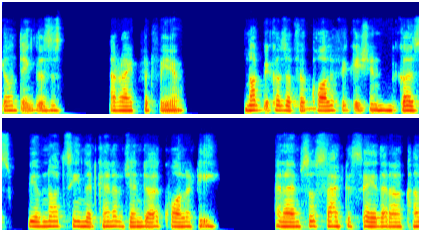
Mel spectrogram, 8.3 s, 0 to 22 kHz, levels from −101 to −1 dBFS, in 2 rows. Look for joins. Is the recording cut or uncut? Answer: uncut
